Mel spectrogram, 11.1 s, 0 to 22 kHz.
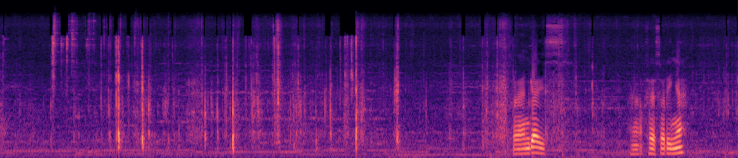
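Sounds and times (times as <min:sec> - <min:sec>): packaging being opened by hand: 0:01.1 - 0:09.2.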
